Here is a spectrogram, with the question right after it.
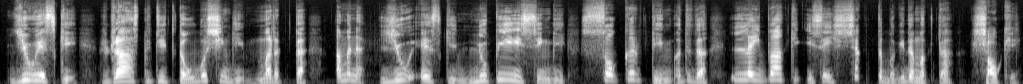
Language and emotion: Manipuri, angry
